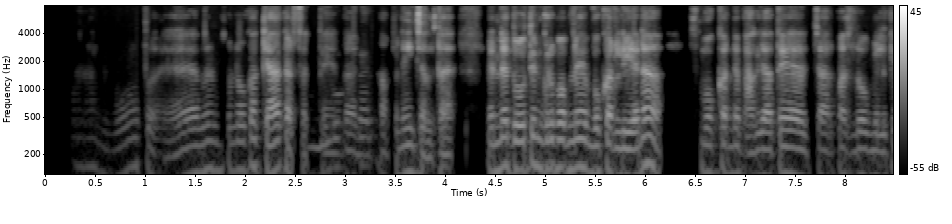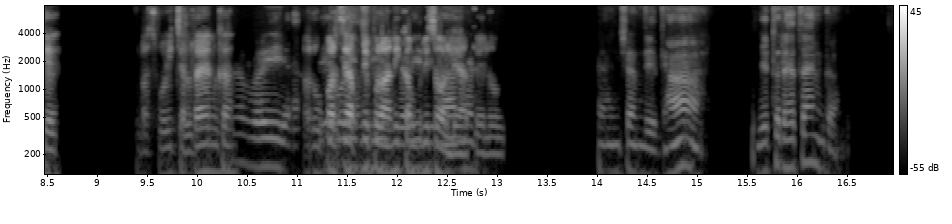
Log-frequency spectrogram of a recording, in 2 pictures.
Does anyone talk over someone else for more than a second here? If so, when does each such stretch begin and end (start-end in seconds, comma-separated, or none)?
11.1-12.8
